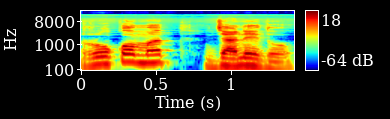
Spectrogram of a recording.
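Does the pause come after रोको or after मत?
after मत. There is a pause right after मत.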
